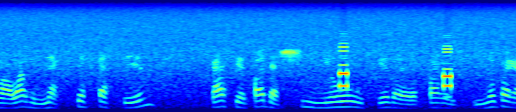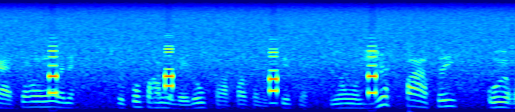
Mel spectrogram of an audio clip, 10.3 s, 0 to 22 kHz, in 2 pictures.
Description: DTMF, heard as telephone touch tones, dialled by hand, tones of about 80 ms. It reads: # 0 2 0 4 2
